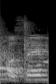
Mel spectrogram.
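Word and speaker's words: José: My name is Jose. Don't forget the accent on the E.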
